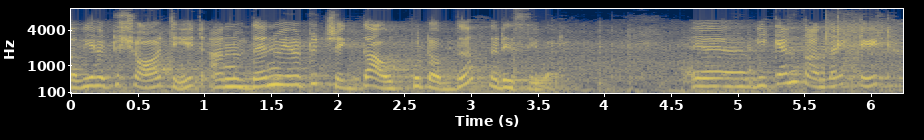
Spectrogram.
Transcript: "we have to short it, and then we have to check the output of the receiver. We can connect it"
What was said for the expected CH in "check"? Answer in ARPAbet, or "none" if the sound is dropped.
CH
